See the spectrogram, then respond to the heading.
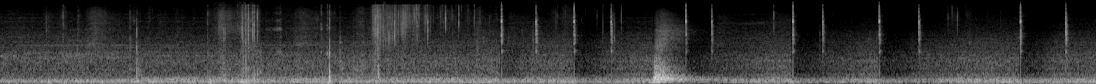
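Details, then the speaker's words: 1988 Mazda RX7 rotary that won't start: one injector energized by hand with the microphone beside it gives sharp, irregular clicks, showing the pintle moves, though not proving it injects. "Anyway, I don't know if you heard that or not, but it is definitely clicking. So that what you know tells me that so that tells me that the thing is actually you know the pintle is moving."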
